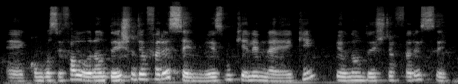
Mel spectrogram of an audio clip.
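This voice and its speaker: A woman's voice: fairly low pitch, fast talker, dark tone, a little hiss or hum. A woman host and speech therapist giving a casual, reassuring consultation over a video call, talking freely with lots of fillers. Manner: chatty, reassuring, many fillers like "né".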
